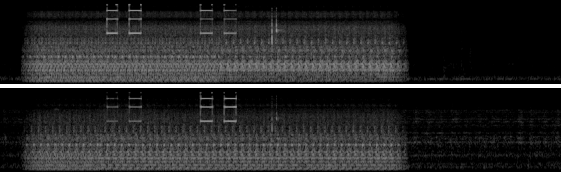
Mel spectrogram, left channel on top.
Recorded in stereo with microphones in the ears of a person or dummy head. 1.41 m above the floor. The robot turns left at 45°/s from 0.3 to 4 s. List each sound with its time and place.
1.1 s an alarm: 50° left (ahead or behind); by 2.5 s 15° right (ahead or behind)
2.7 s dripping: 45° left (ahead or behind); by 2.9 s 40° left (ahead or behind)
